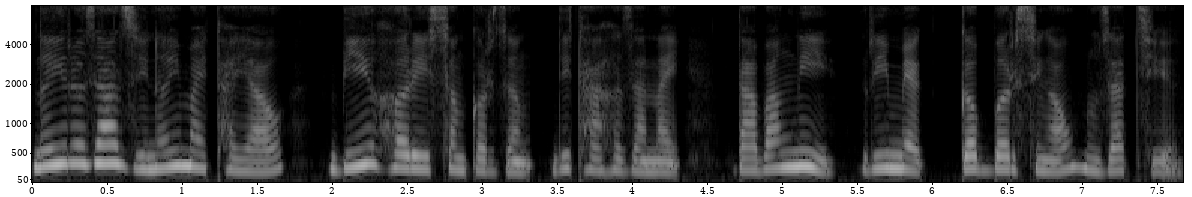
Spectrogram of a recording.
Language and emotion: Bodo, neutral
